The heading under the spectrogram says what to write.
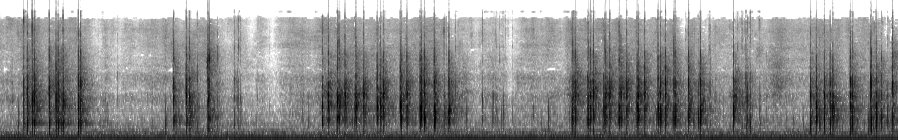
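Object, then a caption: Silicone pop-it fidget toy. Long red nails scratch and grip the bubble surface of a large square pastel silicone pop-it fidget toy held flat. Dozens of short, sharp crinkly clicks and scratches come in quick bursts, separated by brief pauses, over a steady low hum.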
